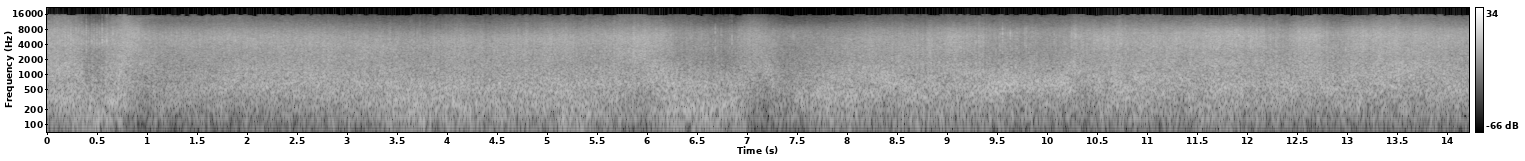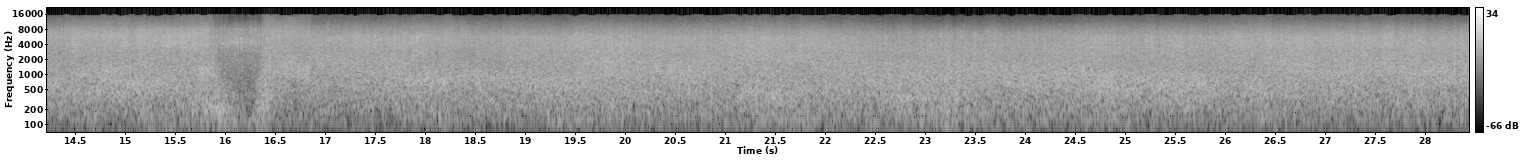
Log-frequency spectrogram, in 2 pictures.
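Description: Steady rushing wind buffeting the camera microphone while flying under an open parachute canopy, dipping briefly twice.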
